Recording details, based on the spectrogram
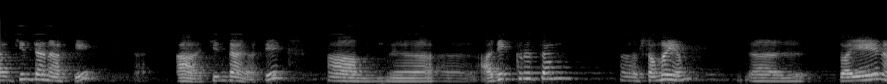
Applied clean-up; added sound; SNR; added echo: neural separator model SepFormer DNS4.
